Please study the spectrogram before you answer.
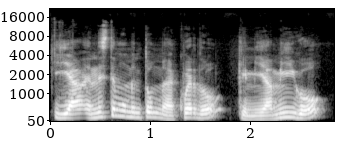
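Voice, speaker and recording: A young man from France with a French accent, a photographer telling an animated story in a podcast conversation and mixing in Mexican slang. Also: a little high, moderate pace, dull audio. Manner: animated, playfully acts out other people's lines in raised voices, uses Mexican slang. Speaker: photographer guest.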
